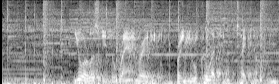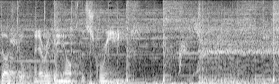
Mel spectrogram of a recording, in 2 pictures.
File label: Promo; Tunage; RantRadio; RantMedia; Station Promos-Listener Submitted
